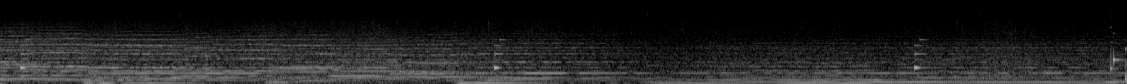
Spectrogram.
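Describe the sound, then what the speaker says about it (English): Steady rain falls in the video game Genshin Impact, a soft continuous patter under a low musical drone, with a few faint chiming sparkles and no talking. "Why is it raining all of a sudden?"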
